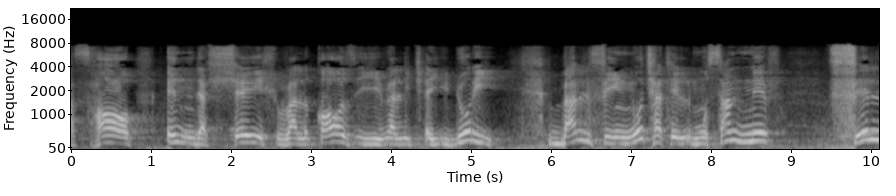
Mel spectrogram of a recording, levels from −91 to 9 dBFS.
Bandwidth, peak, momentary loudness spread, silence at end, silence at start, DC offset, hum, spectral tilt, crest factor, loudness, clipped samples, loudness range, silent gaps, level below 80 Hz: 8 kHz; -4 dBFS; 11 LU; 0 s; 0 s; under 0.1%; none; -5 dB/octave; 14 dB; -20 LUFS; under 0.1%; 1 LU; none; -42 dBFS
